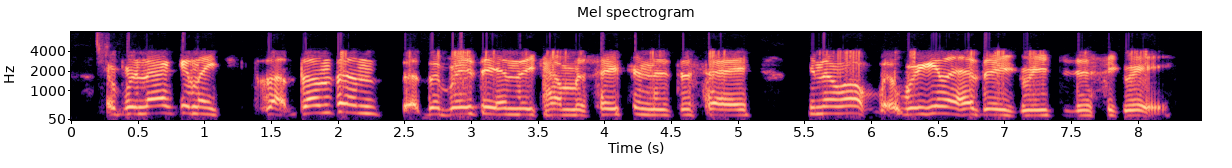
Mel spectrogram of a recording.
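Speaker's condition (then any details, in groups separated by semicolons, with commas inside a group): Mild cerebral palsy; speech affected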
